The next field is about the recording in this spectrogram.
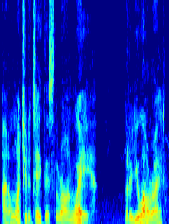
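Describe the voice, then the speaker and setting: A man's voice: mid-range voice, very animated, fairly quick, heavy background noise, lightly acted. A man acting a guarded, wary wilderness guide in a radio drama, speaking in a terse, understated, natural way. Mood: guarded, irritated. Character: guarded, wary male wilderness guide, older than his companion.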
